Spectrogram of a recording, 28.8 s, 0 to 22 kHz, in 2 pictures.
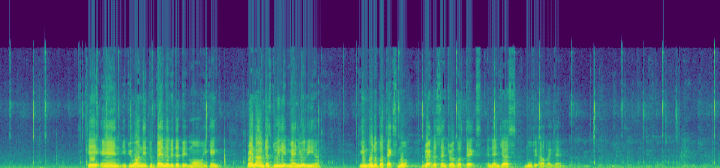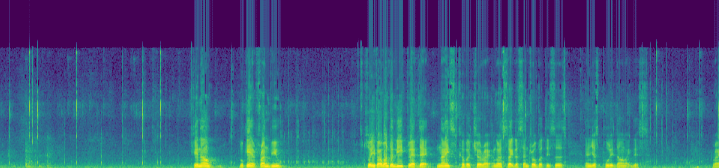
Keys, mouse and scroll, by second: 0.9 alt+click, 2.4 alt+click, 3.1 click, 4.7 scroll up 1, 6.0 alt+middle click, 6.5 scroll up 1, 6.9 right click, 8.0-19.5 drag, 19.5 scroll up 1, 22.6-28.3 drag, 28.4 alt+click.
